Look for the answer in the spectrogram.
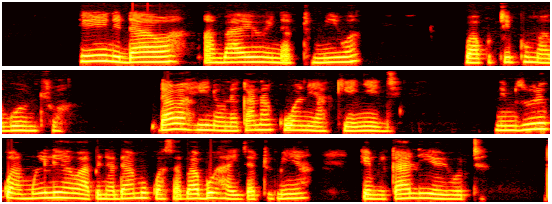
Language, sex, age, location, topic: Swahili, female, 25-35, Nakuru, health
